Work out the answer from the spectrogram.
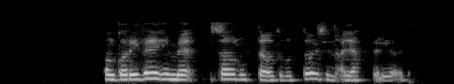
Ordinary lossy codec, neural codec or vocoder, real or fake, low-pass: AAC, 32 kbps; codec, 16 kHz, 16 kbps, FunCodec, trained on LibriTTS, 50 frames a second; fake; 7.2 kHz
